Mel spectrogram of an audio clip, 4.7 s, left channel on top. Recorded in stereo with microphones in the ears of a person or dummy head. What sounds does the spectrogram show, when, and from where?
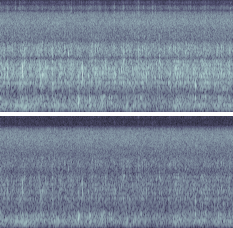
0.0 s running water: 60° left (ahead or behind)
